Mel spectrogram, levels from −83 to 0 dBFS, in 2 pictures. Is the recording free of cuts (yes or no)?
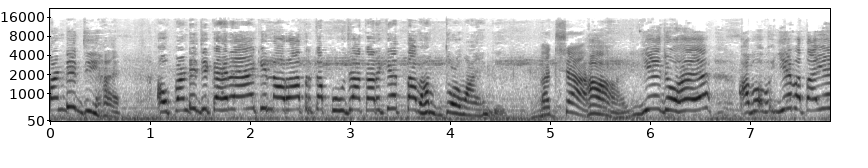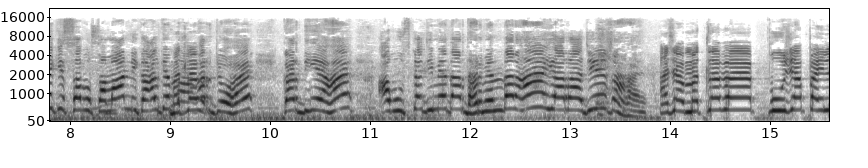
yes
